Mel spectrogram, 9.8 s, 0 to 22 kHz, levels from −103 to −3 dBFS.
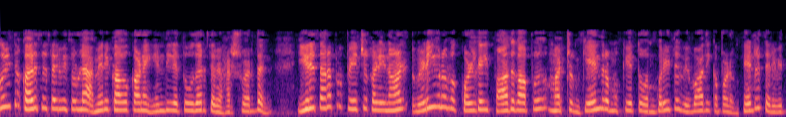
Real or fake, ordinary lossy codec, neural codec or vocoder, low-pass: fake; MP3, 64 kbps; vocoder, 22.05 kHz, 80 mel bands, HiFi-GAN; 7.2 kHz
